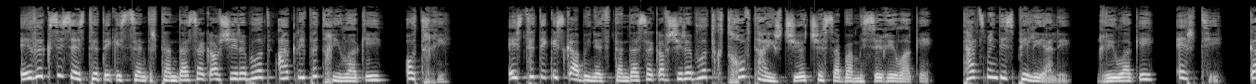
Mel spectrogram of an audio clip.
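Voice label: Georgian, female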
